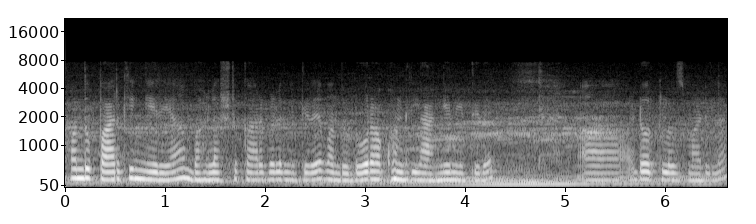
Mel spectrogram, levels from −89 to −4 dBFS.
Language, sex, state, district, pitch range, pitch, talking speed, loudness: Kannada, female, Karnataka, Shimoga, 165-185 Hz, 175 Hz, 135 wpm, -18 LUFS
